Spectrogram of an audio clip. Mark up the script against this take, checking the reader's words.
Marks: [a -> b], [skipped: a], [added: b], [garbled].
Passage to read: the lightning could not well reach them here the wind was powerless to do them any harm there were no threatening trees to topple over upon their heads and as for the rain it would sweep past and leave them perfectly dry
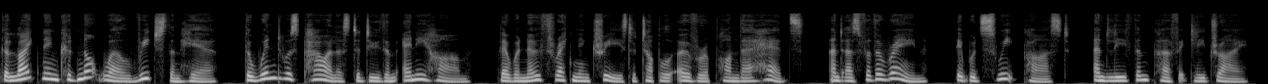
the lightning could not well reach them here the wind was powerless to do them any harm there were no threatening trees to topple over upon their heads and as for the rain it would sweep past and leave them perfectly dry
